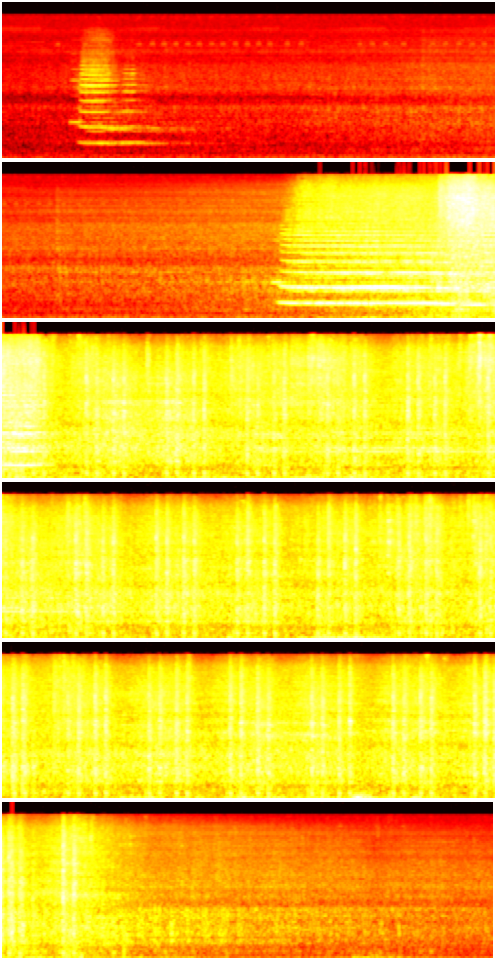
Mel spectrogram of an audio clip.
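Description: An Indian Railways express train sounds its horn: first a short, faint blast, then a long, loud blast whose pitch drops as the locomotive passes close by. The coaches then rush past with a rapid, rhythmic clatter of wheels over the rail joints, which fades away near the end.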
